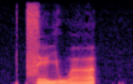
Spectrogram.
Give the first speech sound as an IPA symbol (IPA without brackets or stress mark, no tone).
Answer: t͡s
